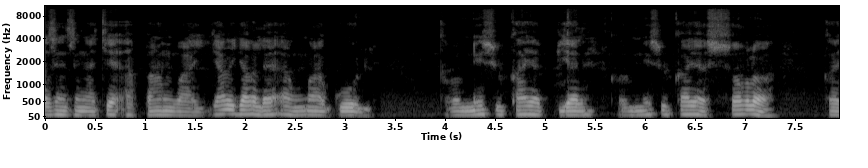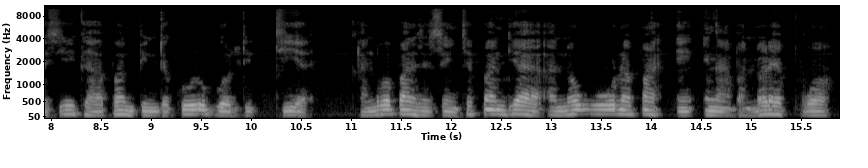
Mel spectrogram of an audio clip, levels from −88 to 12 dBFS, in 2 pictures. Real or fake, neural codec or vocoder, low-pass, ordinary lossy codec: fake; vocoder, 22.05 kHz, 80 mel bands, WaveNeXt; 9.9 kHz; MP3, 64 kbps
